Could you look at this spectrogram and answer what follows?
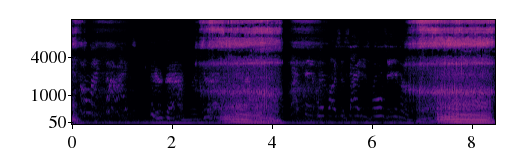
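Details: Person who denies snoring, recorded June 10 2020: loud, rough snoring on the in-breaths, quieter breathing between, a couple of breath cycles; ordinary snoring.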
